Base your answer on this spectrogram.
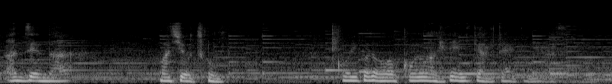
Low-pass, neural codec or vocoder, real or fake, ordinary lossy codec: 7.2 kHz; none; real; MP3, 48 kbps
